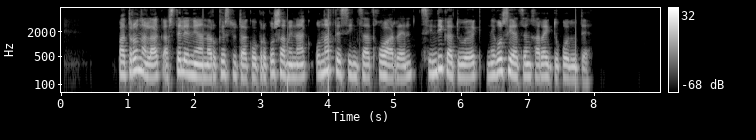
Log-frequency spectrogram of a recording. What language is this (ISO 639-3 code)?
eus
